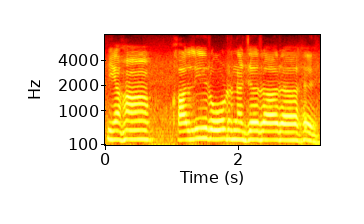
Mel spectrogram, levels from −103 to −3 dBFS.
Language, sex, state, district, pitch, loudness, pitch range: Hindi, female, Haryana, Jhajjar, 230 Hz, -12 LUFS, 225-240 Hz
